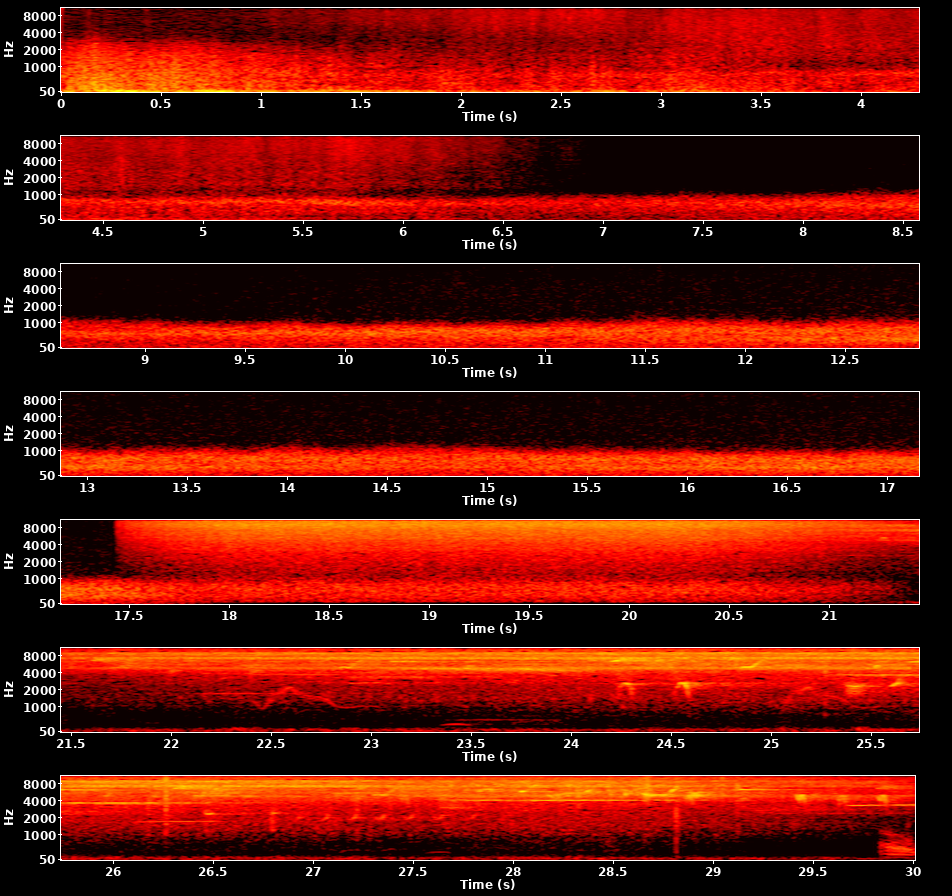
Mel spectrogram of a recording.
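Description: Thunder as an intro sound effect: a loud crash right at the start that rolls away over several seconds. A long rushing noise follows and stops suddenly about two-thirds of the way through, leaving quieter hiss with faint high tones.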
